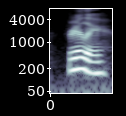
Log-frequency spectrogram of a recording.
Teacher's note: But really with a low falling pitch.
